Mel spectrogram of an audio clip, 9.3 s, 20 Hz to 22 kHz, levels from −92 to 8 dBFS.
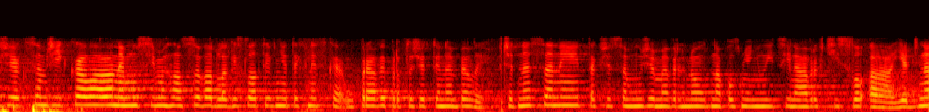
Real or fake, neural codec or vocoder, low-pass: real; none; 5.4 kHz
